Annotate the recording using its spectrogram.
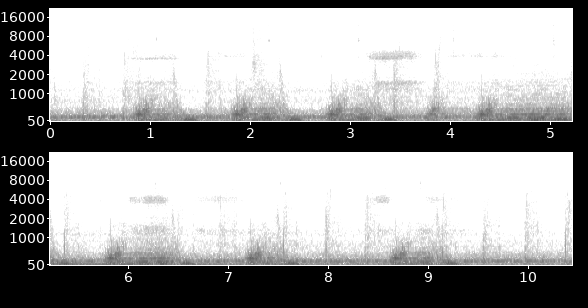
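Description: Electric energy crackles and buzzes in short bursts.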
